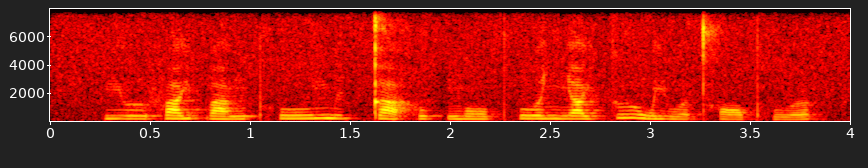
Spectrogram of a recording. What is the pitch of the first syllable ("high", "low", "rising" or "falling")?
low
